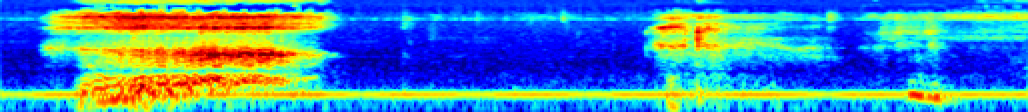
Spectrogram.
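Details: Loud, long rattling snore on the in-breath from the recorder's father, then softer breathing over a steady low room hum; snoring.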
